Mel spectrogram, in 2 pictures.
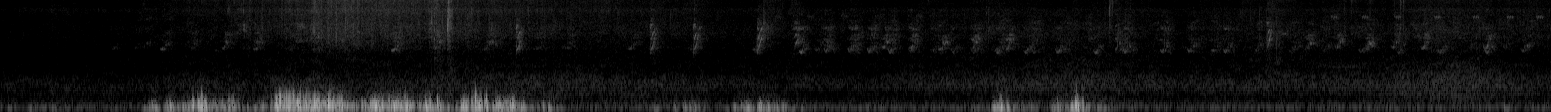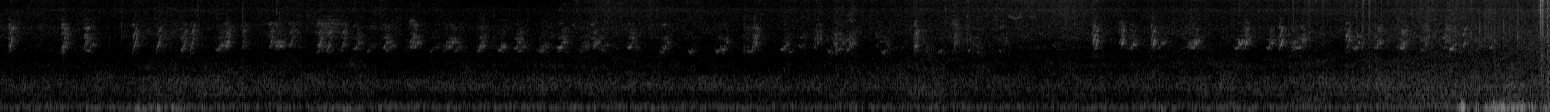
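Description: Small birds calling with short, high chip notes repeated over and over. A few low rumbles come near the start and again about ten seconds in.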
